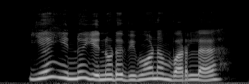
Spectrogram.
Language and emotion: Tamil, sad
